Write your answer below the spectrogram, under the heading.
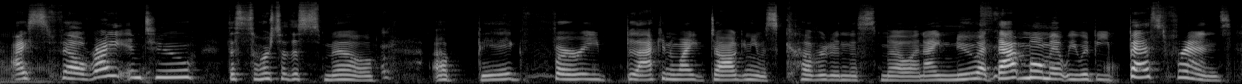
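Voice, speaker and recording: Woman, storyteller, playful, laughs a lot, slow unhurried delivery, high voice. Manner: animated, playful, laughs often while telling. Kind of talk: improvised bedtime-style story for a child.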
